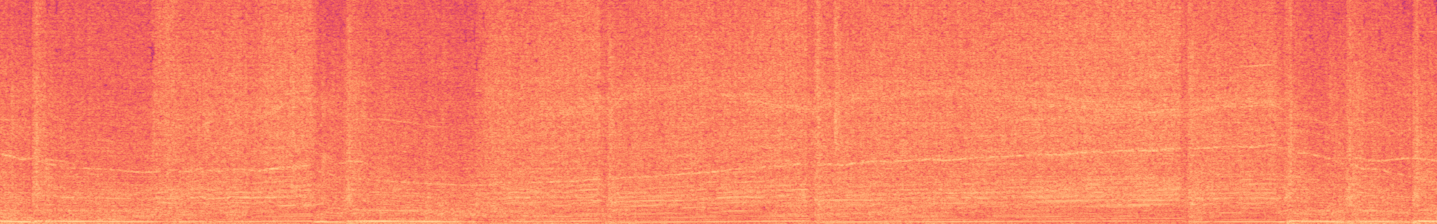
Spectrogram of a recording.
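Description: A Bentley race car in the Assetto Corsa sim holds a loud, steady engine drone, with gear shifts and pitch drops as it slows, close and continuous throughout.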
